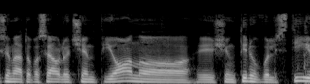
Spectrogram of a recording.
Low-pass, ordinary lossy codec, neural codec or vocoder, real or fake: 19.8 kHz; MP3, 48 kbps; none; real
